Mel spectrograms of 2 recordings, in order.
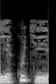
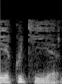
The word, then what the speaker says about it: Якутія: От, і там наголосне Якутія, Якутія, не Якута, Якути. От, повністю освоєно, але це ще було до революції в ті роки.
